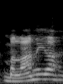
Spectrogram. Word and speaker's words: Melania: i've ever heard she was fantastic um milan melania is that the way you pronounce her name yes um uh uh i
